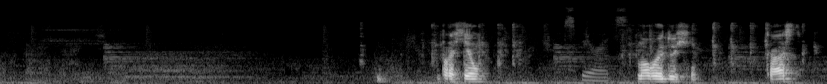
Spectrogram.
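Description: Magic spells chime and whoosh in a game.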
